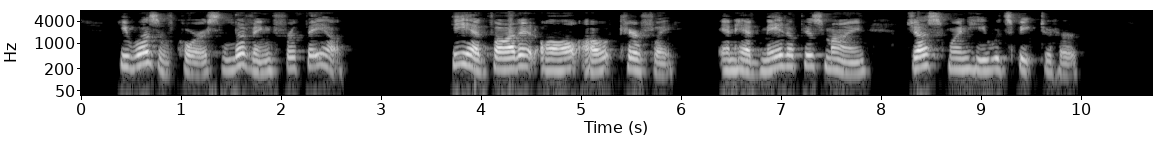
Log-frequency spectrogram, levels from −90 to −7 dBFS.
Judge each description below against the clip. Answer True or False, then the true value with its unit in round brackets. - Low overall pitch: False (195 Hz)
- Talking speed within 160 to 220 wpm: False (150 wpm)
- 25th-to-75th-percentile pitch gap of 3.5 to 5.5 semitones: True (4.9 semitones)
